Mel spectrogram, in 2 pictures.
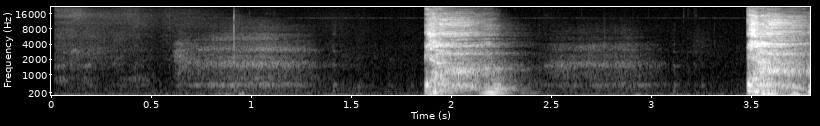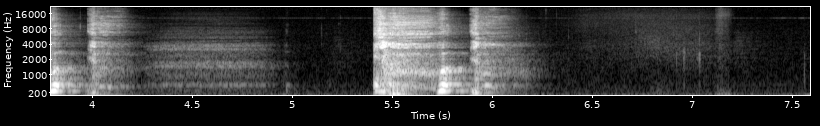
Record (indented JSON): {
  "three_cough_length": "7.6 s",
  "three_cough_amplitude": 5071,
  "three_cough_signal_mean_std_ratio": 0.32,
  "survey_phase": "beta (2021-08-13 to 2022-03-07)",
  "age": "45-64",
  "gender": "Female",
  "wearing_mask": "No",
  "symptom_new_continuous_cough": true,
  "symptom_runny_or_blocked_nose": true,
  "symptom_shortness_of_breath": true,
  "symptom_sore_throat": true,
  "symptom_fatigue": true,
  "symptom_change_to_sense_of_smell_or_taste": true,
  "symptom_loss_of_taste": true,
  "symptom_onset": "4 days",
  "smoker_status": "Never smoked",
  "respiratory_condition_asthma": false,
  "respiratory_condition_other": false,
  "recruitment_source": "Test and Trace",
  "submission_delay": "2 days",
  "covid_test_result": "Positive",
  "covid_test_method": "RT-qPCR",
  "covid_ct_value": 20.3,
  "covid_ct_gene": "ORF1ab gene"
}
